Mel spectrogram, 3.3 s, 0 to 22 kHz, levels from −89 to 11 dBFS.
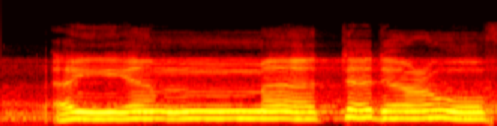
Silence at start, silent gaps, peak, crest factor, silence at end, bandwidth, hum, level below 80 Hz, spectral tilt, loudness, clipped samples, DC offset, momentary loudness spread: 0 s; none; -6 dBFS; 12 dB; 0 s; 6.4 kHz; none; -66 dBFS; -8.5 dB/octave; -17 LUFS; under 0.1%; under 0.1%; 5 LU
